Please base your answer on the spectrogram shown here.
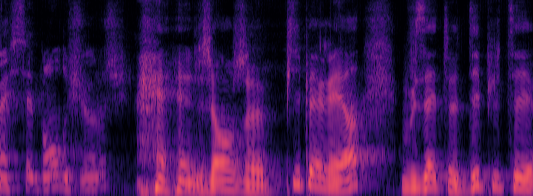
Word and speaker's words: Georges: Alors, je suis très heureux d'accueillir Georges, vous me direz comment on le prononce. C'est bon, Georges.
